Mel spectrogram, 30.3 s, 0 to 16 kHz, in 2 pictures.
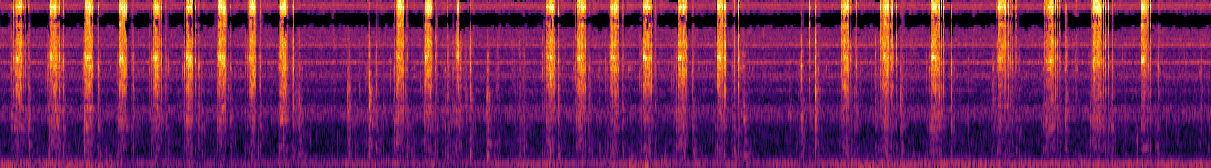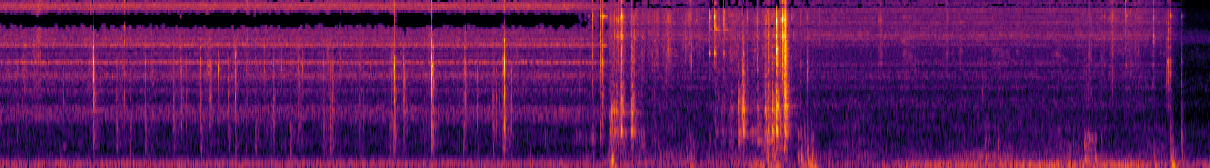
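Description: Ratchet wrench clicking in short, even runs, about two clicks a second, as the threaded bolt of a 3D-printed valve spring compressor is turned on a valve spring. The clicking stops about halfway through; later a short, louder clatter of metal parts follows.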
